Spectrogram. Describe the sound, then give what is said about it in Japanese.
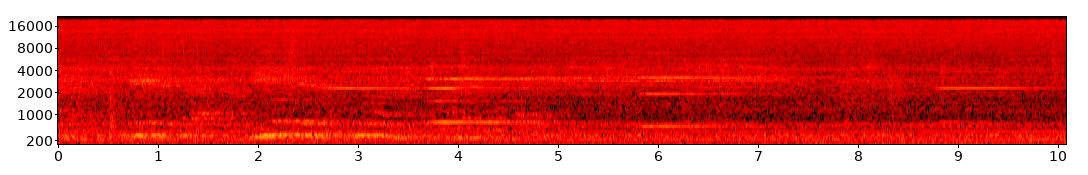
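A local passenger train that stops at every station rolls steadily along the rails, a continuous low rumble layered with thin whining motor tones that rise and shift. It is even throughout, with no talking. “各駅に停まります。普通列車の突撃です。”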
